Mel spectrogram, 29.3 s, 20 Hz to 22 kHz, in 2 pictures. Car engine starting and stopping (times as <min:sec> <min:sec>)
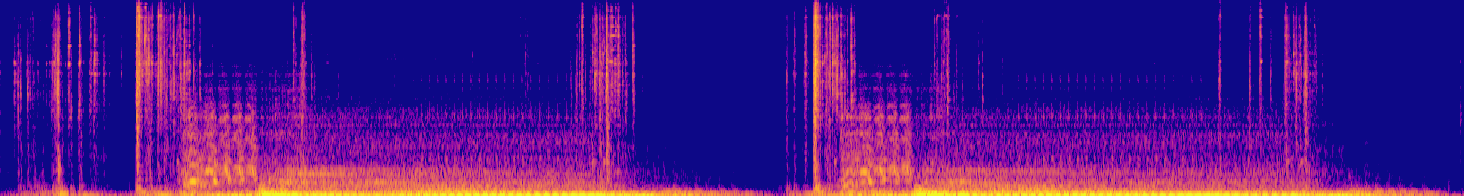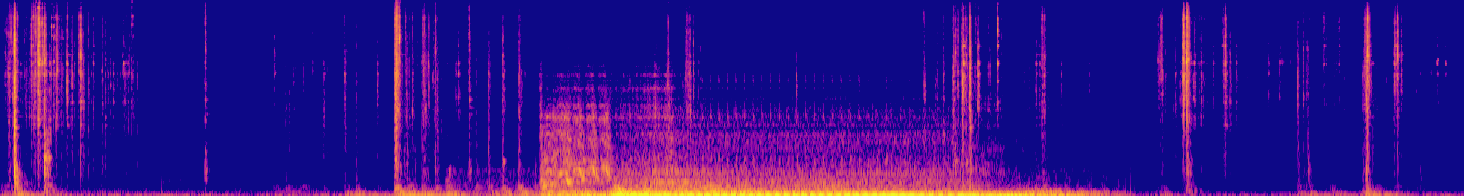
0:01.8 0:07.5, 0:08.3 0:14.5, 0:19.8 0:25.9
